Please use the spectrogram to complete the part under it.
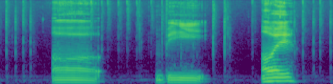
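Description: Someone types the word Orbi into a streaming app search box. Faint, close key clicks tick steadily in between three loud spoken bursts that sound like a device voice.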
